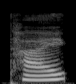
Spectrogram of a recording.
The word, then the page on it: 台: tái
